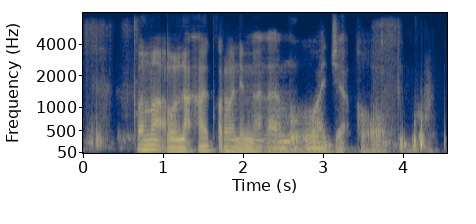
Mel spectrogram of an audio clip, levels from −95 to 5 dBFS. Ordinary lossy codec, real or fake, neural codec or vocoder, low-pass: none; fake; codec, 16 kHz, 1 kbps, X-Codec, HuBERT features, trained on general audio; none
